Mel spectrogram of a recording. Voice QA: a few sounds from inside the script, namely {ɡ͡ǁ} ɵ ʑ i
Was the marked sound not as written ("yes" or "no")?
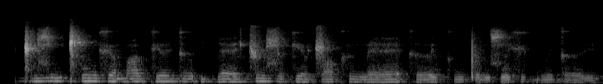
no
